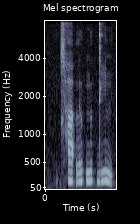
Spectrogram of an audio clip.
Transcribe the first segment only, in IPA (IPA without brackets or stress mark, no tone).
t͡ɕʰ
